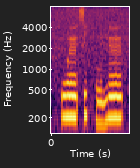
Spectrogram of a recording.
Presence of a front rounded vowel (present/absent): absent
